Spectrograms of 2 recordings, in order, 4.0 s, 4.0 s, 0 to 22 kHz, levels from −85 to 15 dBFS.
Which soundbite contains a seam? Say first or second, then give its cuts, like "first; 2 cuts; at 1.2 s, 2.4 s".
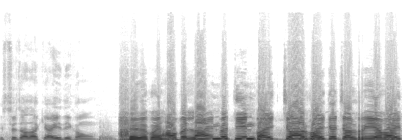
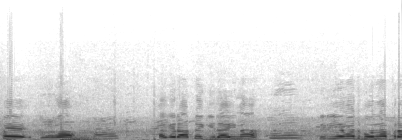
first; 1 cut; at 1.2 s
